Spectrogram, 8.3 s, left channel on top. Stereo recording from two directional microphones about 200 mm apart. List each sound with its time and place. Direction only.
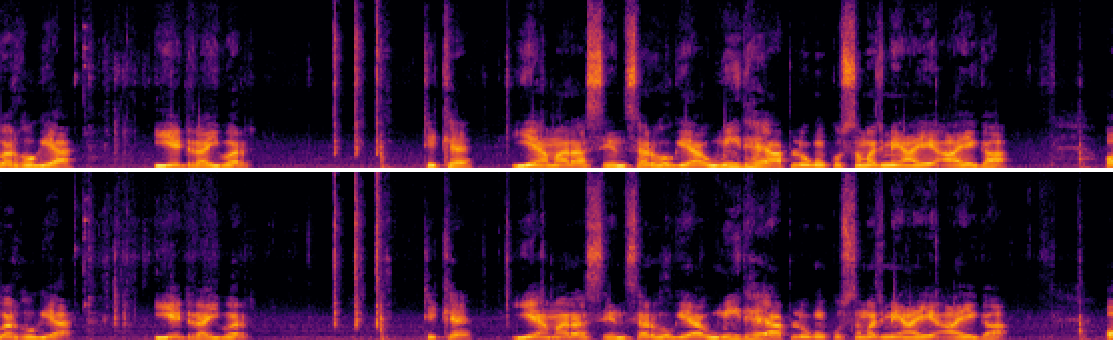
0.0 s speech: 55° left (ahead or behind)
3.2 s speech: 55° left (ahead or behind)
